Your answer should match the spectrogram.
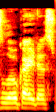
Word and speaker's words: LoGiudice: My last name is LoGiudice, which no one can pronounce.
